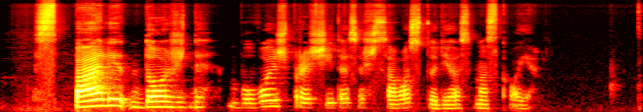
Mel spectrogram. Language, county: Lithuanian, Marijampolė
